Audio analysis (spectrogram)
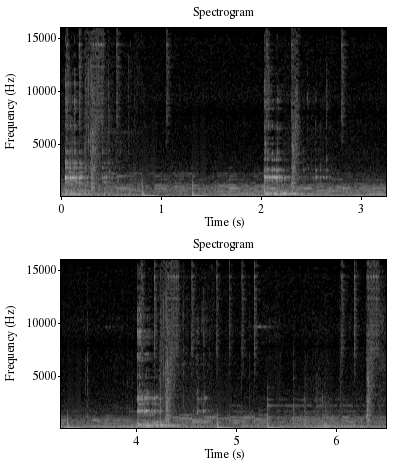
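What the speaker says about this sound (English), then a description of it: "I'll start draining the coolant again." Coolant draining from a water-cooled PC loop during a flush, heard as quiet drips and liquid squishes with occasional clinks, recurring in short bursts about every second.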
